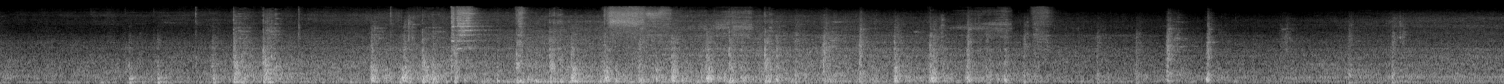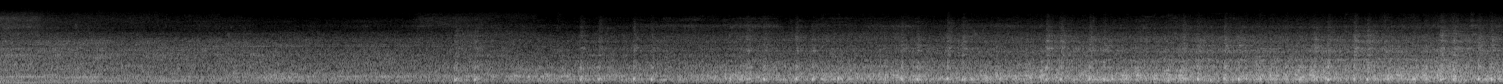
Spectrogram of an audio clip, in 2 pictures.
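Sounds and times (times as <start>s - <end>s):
train wheels clacking over rail joints: 1.3s - 3.1s, 3.7s - 14.2s.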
